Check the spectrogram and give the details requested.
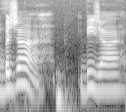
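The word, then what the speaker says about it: Bijan: Oh, Bajan. Bajan. Right? What is it? It's Bajan.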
